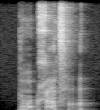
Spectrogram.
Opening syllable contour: rising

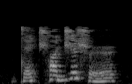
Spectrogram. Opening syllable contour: rising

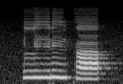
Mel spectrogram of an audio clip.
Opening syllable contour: high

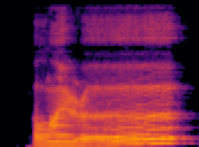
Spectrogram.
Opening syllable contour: low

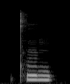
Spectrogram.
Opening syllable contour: low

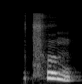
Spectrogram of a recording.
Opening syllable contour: falling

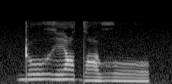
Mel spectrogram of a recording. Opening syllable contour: high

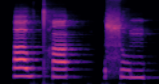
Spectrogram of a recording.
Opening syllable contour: high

